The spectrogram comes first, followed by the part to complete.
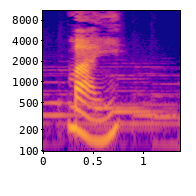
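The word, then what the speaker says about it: ไหม: turning statements into questions May is pronounced with a high tone in Thai tones are essential to meaning the high tone starts at a high pitch and stays High making it distinct and easy to recognize in conversation if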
